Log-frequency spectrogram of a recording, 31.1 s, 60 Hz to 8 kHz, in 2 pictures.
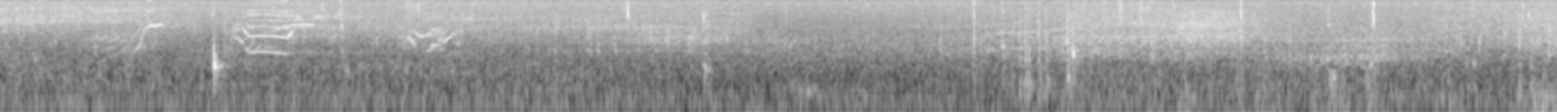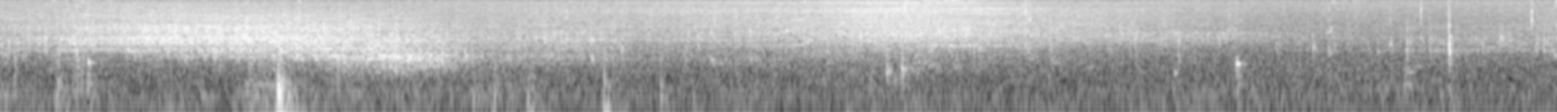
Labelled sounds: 0.8	1.7	killer whale, southern Alaska resident, 0.64 to 8.0 kHz
2.1	3.3	killer whale, southern Alaska resident, 0.23 to 8.0 kHz
3.9	4.8	killer whale, southern Alaska resident, 0.60 to 4.9 kHz
9.8	10.6	killer whale, southern Alaska resident, 1.1 to 4.6 kHz

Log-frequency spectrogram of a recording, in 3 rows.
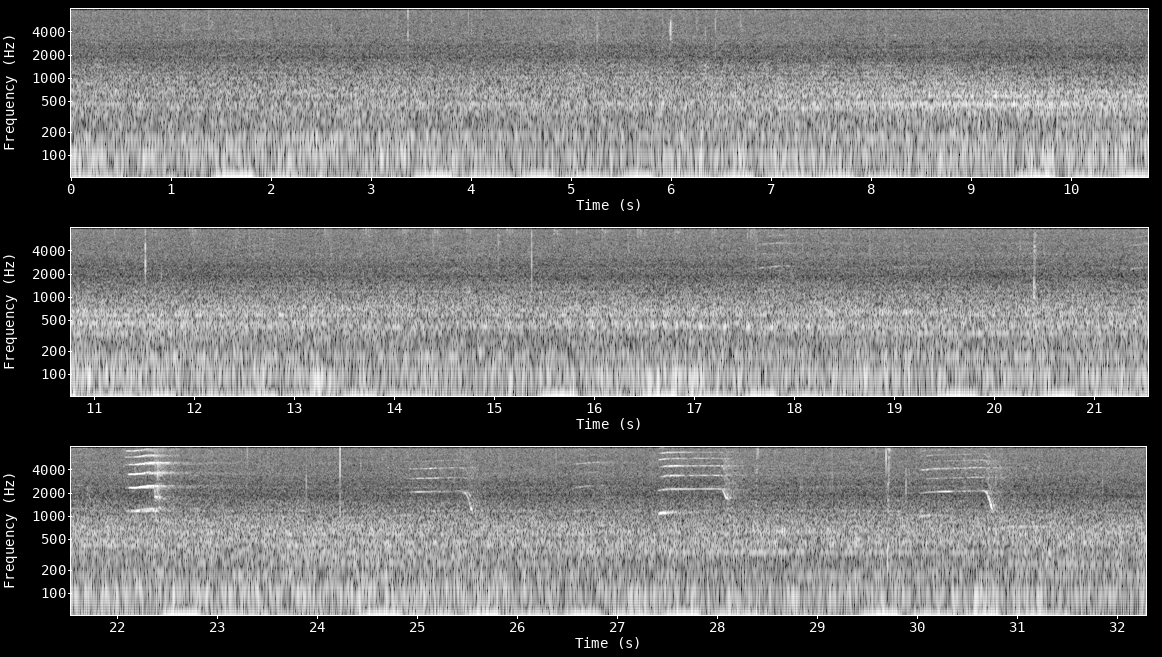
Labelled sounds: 1.1	1.9	killer whale, southern resident, 2.9 to 4.5 kHz
13.7	17.7	killer whale, southern resident, 3.7 to 8.0 kHz
18.9	19.4	killer whale, southern resident, 2.2 to 3.9 kHz
27.4	28.3	killer whale, southern resident, 0.75 to 8.0 kHz
30.0	30.9	killer whale, southern resident, 0.99 to 8.0 kHz

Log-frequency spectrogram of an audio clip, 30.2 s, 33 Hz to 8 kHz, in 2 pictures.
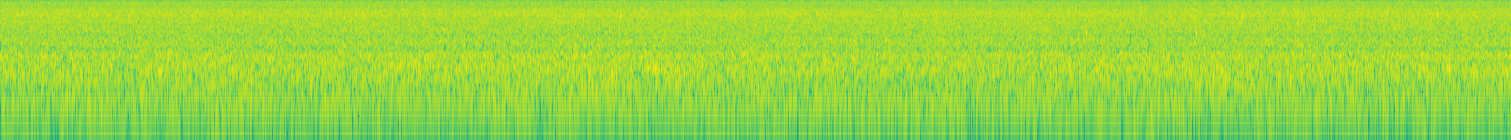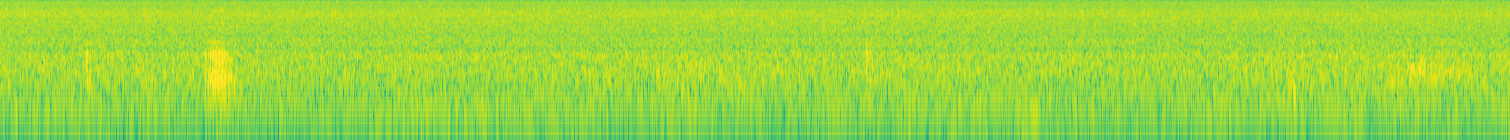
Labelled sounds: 17.1	17.4	croaking sound likely from a nearby submerged object, 0.78 to 1.0 kHz

